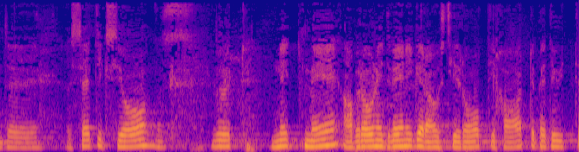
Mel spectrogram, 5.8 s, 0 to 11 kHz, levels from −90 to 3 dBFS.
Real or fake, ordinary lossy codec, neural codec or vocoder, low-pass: real; none; none; none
